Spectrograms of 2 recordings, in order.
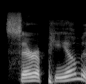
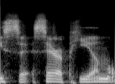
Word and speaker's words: Serapeum: Can you remind people Serapeum? Is that how you say that? – It's the Serapeum or the Serapeum. I think that's how they pronounced it.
